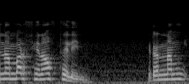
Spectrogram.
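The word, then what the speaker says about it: phenolphthalein: 3 নম্বর ফেনফথেলিন, এটার নাম, এটার প্রোনাউন্সিয়েশন কিন্তু ফেনফথেলিন হয়, ঠিক আছে? ফেনল অফ থ্যালিন নয়, এটার অ্যাকচুয়ালি প্রোনাউন্সিয়েশন কি, ফেনফথেলিন।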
